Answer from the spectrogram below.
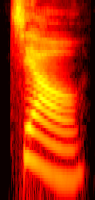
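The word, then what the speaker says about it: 叫: repita en voz alta ciao ciao ciao ciao ciao ciao ciao se pronuncia con el cuarto tono puedes intuir como decir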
